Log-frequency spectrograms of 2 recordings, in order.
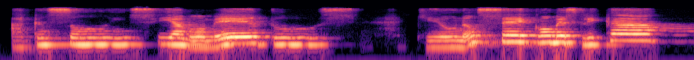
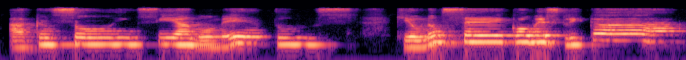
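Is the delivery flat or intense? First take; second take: intense; flat. First: It is said with strong intensity and emotion. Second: It is said flatly, with little intensity. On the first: The speaker calls it right. "Olha a intensidade que, que ela fez" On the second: The speaker calls it wrong. "estava ainda chapadinho"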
